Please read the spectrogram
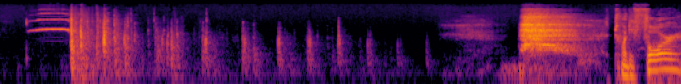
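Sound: door being closed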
